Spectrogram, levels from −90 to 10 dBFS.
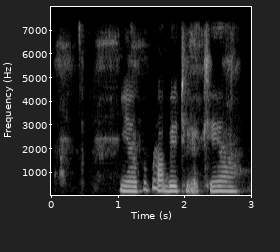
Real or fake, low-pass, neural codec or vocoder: fake; 7.2 kHz; vocoder, 22.05 kHz, 80 mel bands, HiFi-GAN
